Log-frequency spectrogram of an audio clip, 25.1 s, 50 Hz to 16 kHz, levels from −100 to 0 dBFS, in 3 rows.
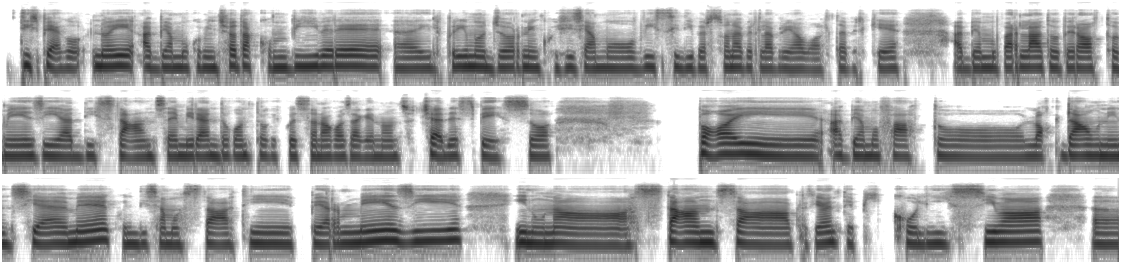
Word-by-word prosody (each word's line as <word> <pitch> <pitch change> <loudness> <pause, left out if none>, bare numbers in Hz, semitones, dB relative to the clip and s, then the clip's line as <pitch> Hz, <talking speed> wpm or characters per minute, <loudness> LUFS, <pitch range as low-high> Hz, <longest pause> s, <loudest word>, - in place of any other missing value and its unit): Ti 215 - +2
spiego: 175 -2 -2
noi 200 +1 +4
abbiamo 185 -1 -1
cominciato 185 +3 -1
a - - -3
convivere, 200 +1 +1
ehm, 175 0 -4
il 180 -2 -7
primo 195 -1 +1
giorno 185 +1 -2
in 180 - -2
cui 180 - -12
ci 185 - -4
siamo 180 0 -3
visti 190 +2 -6
di 185 +1 -4
persona, 185 +1 -3
per 180 0 -8
la 175 - -2
prima 170 -1 -5
volta, 165 +2 -9
perché 175 0 -7 0.4
abbiamo 180 +1 -2
parlato 185 0 +2
per 180 0 -3
8 180 +1 -1
mesi 180 0 -1
a 175 - +1
distanza, 175 -1 -2
e 175 - -1
mi 180 0 -1
rendo 180 0 0
conto 180 0 -5
che 175 -1 -12
questa 175 0 -4
è - - -4
una 175 - +1
cosa 175 0 -2
che 165 0 -5
non 170 0 -4
succede 180 +3 0
spesso. 175 +1 -3 1.1
Poi, 190 -3 +3
abbiamo 180 0 -1
fatto 170 -1 -4
lockdown 180 +1 +2
insieme, 190 +5 +2
quindi, 180 -2 -4
siamo 180 0 -2
stati 185 +2 -1
per 185 -1 -1
mesi 215 +3 +4 0.4
in 195 -2 +4
una 170 -2 +2
stanza, 190 -3 +4
praticamente, 185 +2 -3
piccolissima, 200 +2 +2 0.4
ehm, 180 - -3
180 Hz, 140 wpm, -24 LUFS, 175-190 Hz, 1.1 s, noi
